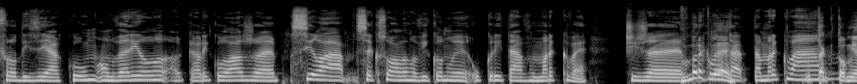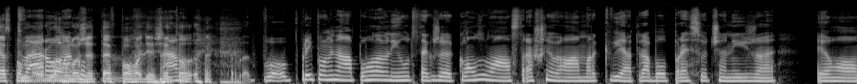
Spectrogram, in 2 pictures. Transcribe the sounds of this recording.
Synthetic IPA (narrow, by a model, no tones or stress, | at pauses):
fɾɔd̪iziakumɔnʋɛɾilkalikulaʒɛsilasɛksuaːlnɛɦɔʋikɔnujɛʔukɾit̪aːvmr̩kʋɛ | t͡ʃiʒɛmrkʋɛat̪aːmr̩kʋaakt̪ɔmiaspɔɲaɔdɾɔlaɦlɔʒɛt̪ɔjɛfpɔɦɔɟɛʒɛaɔɔpɔpɾipɔmiːnalapɔɦlaʊniːut̪t̪aɡʒɛkɔnzumɔaːlst̪ɾʔaʃɲɛʋɛlamr̩kʋiat̪ɛd̪abɔlpɾɛsʋɛt͡ʃɛniːʒɛ | jɛɦɔ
